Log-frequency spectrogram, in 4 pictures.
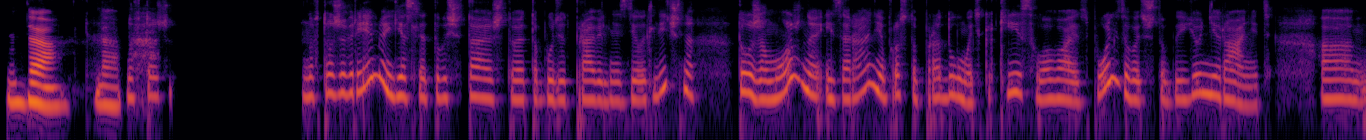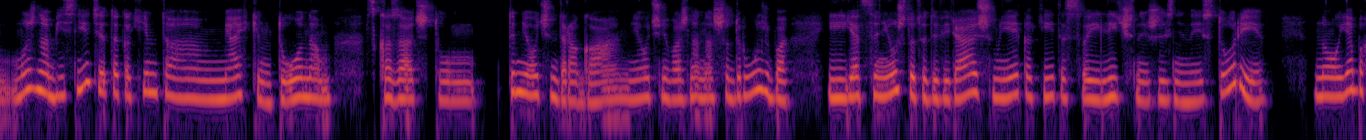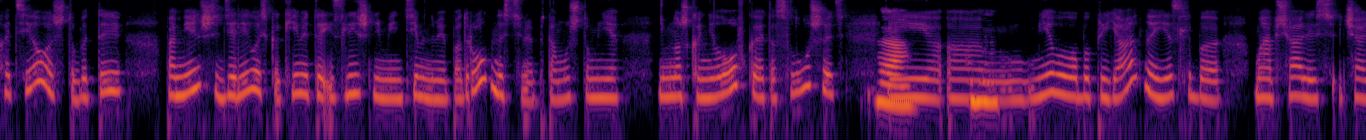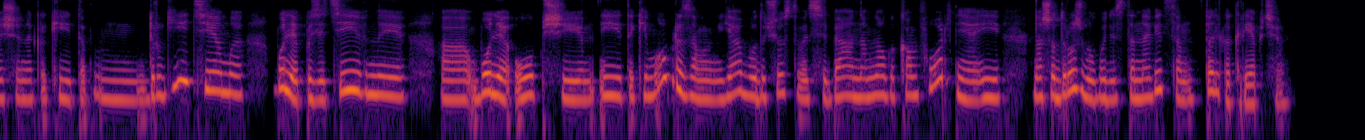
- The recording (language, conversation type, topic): Russian, advice, Как мне правильно дистанцироваться от токсичного друга?
- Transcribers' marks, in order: other noise; tapping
